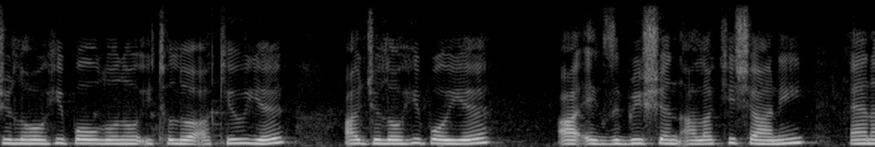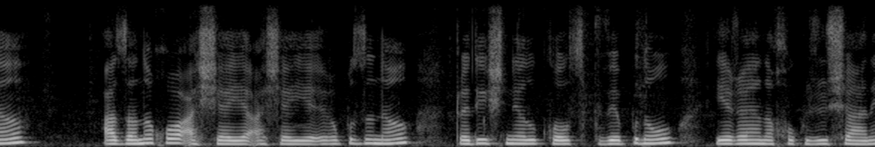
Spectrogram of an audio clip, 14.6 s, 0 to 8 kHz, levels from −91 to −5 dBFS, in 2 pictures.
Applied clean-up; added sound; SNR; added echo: none; none; none; none.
